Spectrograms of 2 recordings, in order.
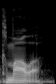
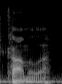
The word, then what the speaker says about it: Kamala: So it's not Kamala. I don't know. It's Kamala. It's like common Allah.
